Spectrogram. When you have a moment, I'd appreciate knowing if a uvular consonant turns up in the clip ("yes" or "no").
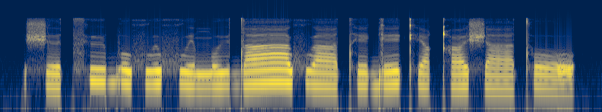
yes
